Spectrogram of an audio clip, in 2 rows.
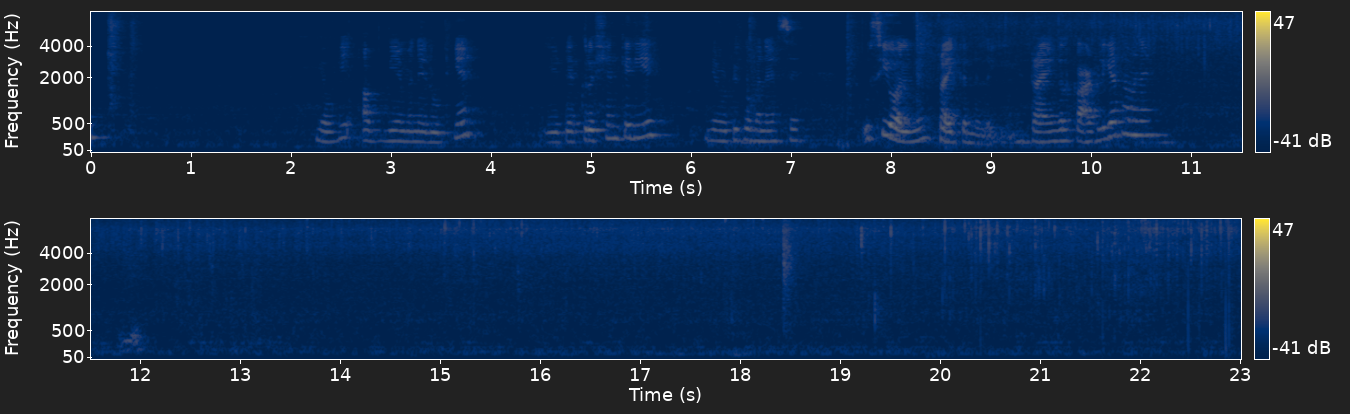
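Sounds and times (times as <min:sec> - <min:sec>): bread sizzling in hot oil: 0:07.8 - 0:23.0
oil crackling pops: 0:17.8 - 0:23.0.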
